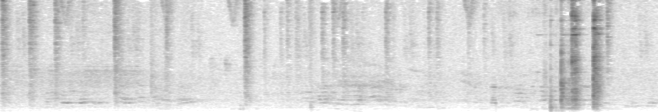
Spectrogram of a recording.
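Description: Light clicks and taps of a metal speed square being shifted and aligned on a wooden board. About seven seconds in comes a quick run of several louder clacks as the square is set down on the wooden bench.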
